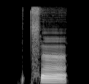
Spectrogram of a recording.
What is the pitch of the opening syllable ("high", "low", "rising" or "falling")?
low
